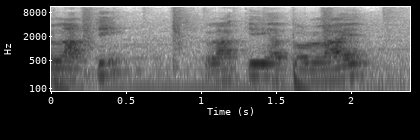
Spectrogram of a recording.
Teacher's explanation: yang bisa dihasilkan contohnya at selanjutnya yaitu letter approximate itu adalah udara yang keluar dari sisi samping lidah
